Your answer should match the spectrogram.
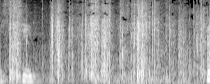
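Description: Paper store receipt crinkling as it is unfolded and handled, a quick run of rustles.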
